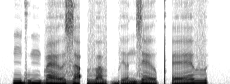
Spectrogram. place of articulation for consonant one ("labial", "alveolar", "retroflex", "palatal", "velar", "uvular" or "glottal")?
velar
